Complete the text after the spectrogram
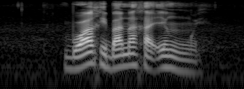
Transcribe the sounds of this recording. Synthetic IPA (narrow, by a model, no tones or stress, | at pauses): bʊaχibanaχaɪŋ̩ːŋwɛ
